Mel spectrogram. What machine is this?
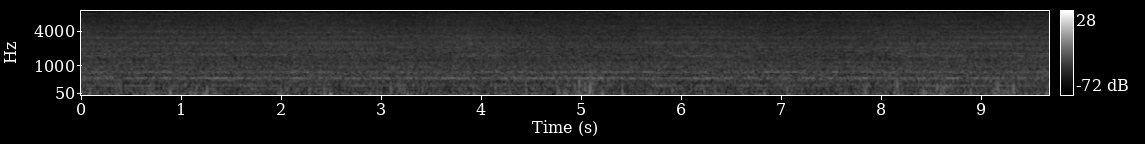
fan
